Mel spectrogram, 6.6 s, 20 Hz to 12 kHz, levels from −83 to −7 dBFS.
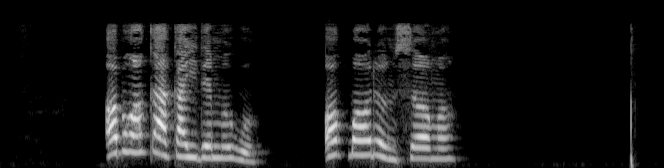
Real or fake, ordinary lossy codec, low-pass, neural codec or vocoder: real; AAC, 48 kbps; 7.2 kHz; none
